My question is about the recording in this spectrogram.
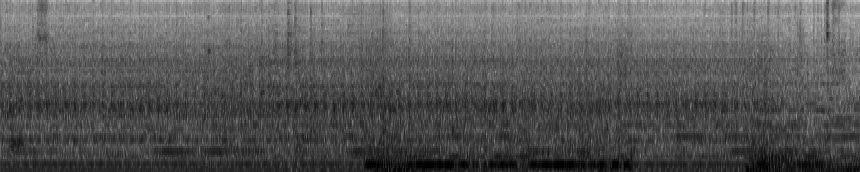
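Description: Car engine and road noise heard from inside the cabin while driving on a rough road. About three seconds in, music starts over it.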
